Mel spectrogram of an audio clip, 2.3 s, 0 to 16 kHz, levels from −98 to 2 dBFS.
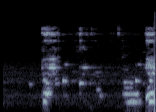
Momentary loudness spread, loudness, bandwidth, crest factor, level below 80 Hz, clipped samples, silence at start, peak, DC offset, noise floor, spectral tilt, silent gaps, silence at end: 20 LU; -37 LUFS; 7.6 kHz; 22 dB; -72 dBFS; under 0.1%; 0.45 s; -16 dBFS; under 0.1%; -68 dBFS; -0.5 dB/octave; none; 0 s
